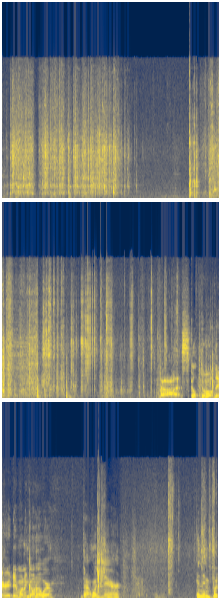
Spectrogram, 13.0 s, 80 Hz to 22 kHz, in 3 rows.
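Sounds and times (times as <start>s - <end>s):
styrofoam squeaking and crunching: 0.0s - 2.6s, 4.2s - 8.0s.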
